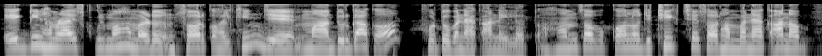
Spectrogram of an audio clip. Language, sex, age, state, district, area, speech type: Maithili, female, 18-30, Bihar, Darbhanga, rural, spontaneous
